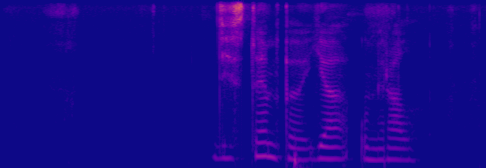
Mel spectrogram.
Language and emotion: Russian, sad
